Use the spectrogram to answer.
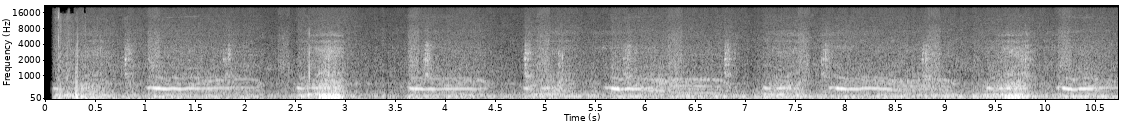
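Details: Husband's snoring during sleep, recently changed: quiet sleep breathing with a repeated high, wavering, wail-like tone and occasional low snorts, sounding like several people wailing; a whistling, moaning snore.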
